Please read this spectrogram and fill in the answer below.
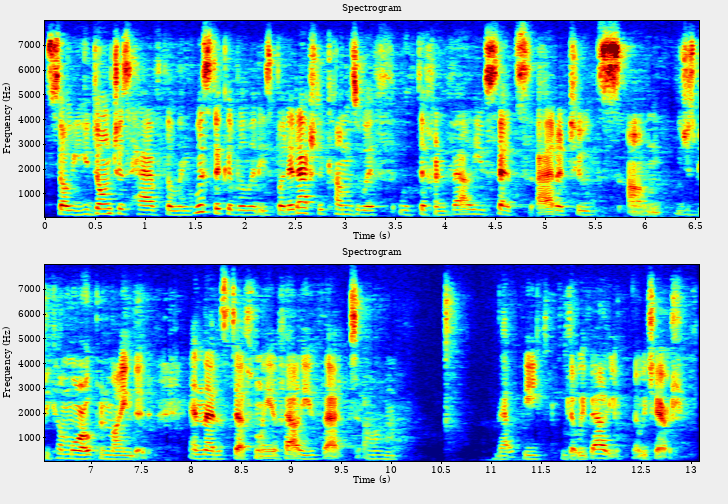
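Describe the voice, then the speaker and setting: A young adult woman, a native Polish speaker from Poland, explaining thoughtfully in a casual talk to camera, often pausing with ums and restarting phrases. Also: lowish voice, fairly even intonation, creaky, muffled recording. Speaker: vlogger, parent.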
